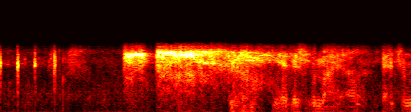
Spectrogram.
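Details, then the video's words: Pure black bantam rooster, about five to six months old, gives a few short clucks, then a thin, high-pitched crow held for over two seconds before trailing away. "Black Bantam Rooster Crowing"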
